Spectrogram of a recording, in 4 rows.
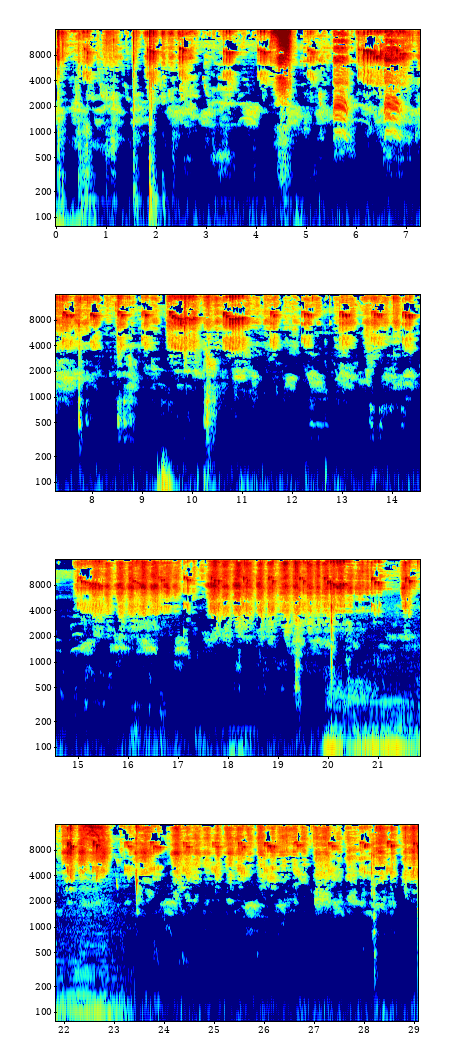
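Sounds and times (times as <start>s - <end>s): small birds chirping: 0.0s - 29.0s
low steady hum: 19.9s - 23.8s.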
